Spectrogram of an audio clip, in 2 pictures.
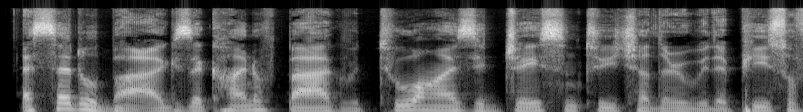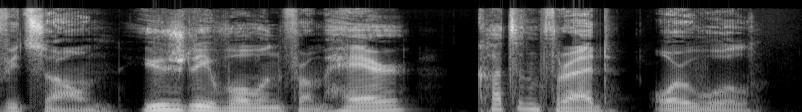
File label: english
